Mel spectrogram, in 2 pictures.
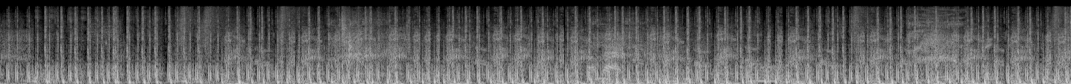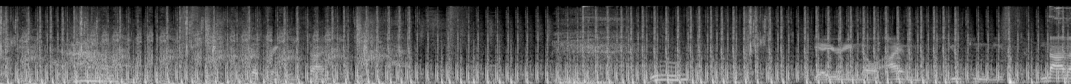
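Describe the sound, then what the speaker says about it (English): A minigun fires in a video game as one long, loud, unbroken stream of rapid shots that runs for over twenty seconds with no pause. "Keep shoving a minigun down their throat."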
